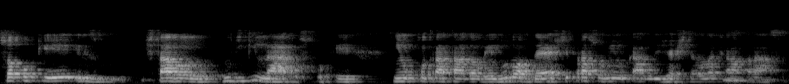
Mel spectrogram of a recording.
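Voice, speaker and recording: With a northeastern Brazilian accent, a man speaks at a moderate pace and a fairly high pitch with fairly even intonation, amid audible room echo. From Northeast Brazil. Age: 40s. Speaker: businessman. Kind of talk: podcast interview. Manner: halting, repeats words.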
